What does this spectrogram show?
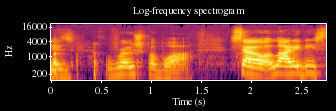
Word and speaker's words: Roche Bobois: And I said, yeah, they're Roachy Boy. And if I tell you that this man Did he fall over? I thought he was having a heart attack. He literally, I was like, are you okay? I was like, do you need some water? He was like, it's Roche Bobois.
